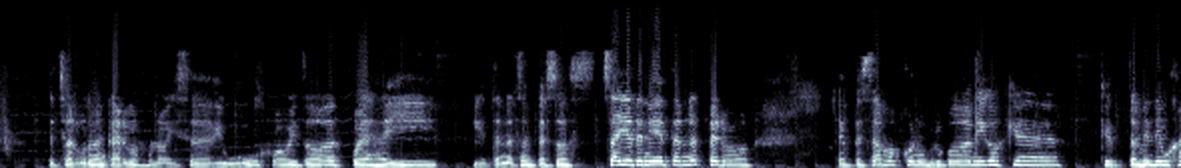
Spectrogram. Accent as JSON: {"language": "Spanish", "town": "Santiago", "region": "Santiago Metropolitan", "country": "Chile", "tie": "born or raised there", "said": "Sí, yo nací, me crié y vivo acá en Santiago de Chile."}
